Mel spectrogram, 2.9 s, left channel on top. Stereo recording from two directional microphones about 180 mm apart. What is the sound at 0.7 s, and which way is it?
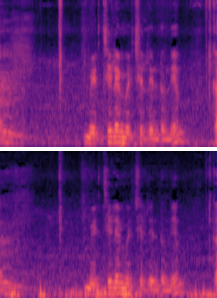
Speech, 10° left (ahead or behind).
